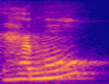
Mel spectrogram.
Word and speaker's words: Hamill: Hamil. Hope I'm pronouncing it Hamil. Correct. Hamil?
